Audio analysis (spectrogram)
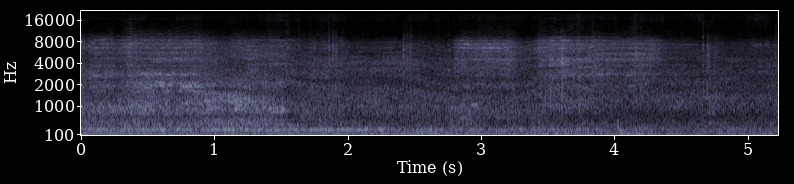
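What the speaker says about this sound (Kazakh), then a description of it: "Оп, пойыз." A train passes near a stony roadside path, a steady broad rumble and rattle that stays loud and close throughout, with no voices over it.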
